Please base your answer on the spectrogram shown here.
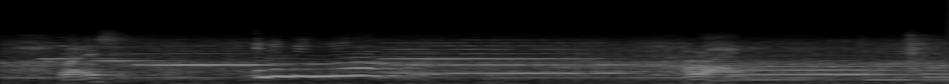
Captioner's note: woman speaking in Tagalog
